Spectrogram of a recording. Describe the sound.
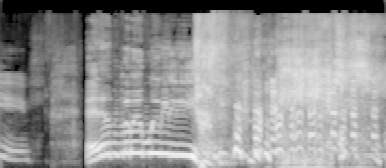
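A loud voice makes a low droning growl, then breaks into a wet, bubbling gurgle, like a monster speaking through a mouthful of water and seaweed.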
